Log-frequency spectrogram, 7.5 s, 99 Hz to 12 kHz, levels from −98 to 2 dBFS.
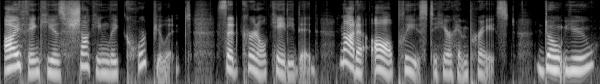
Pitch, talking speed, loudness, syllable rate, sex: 215 Hz, 160 wpm, -19 LUFS, 4.5 syllables/s, female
